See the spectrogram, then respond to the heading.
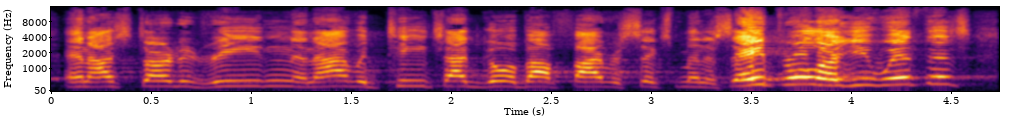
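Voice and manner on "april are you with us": high, loud call down the phone; checking on caller. Retold or imitated. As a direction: re-enact calling out to a listener on the line. Retold calling to caller.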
